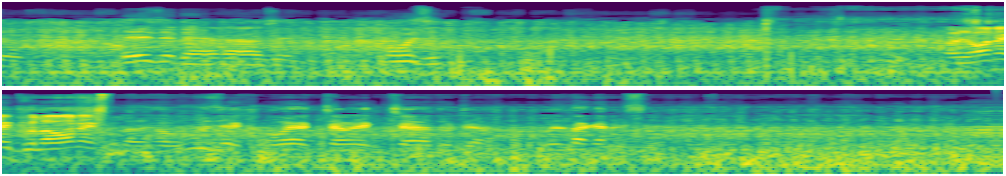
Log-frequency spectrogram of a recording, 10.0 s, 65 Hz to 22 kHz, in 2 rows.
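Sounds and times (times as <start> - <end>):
boat engine droning: 0.0 - 10.0.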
